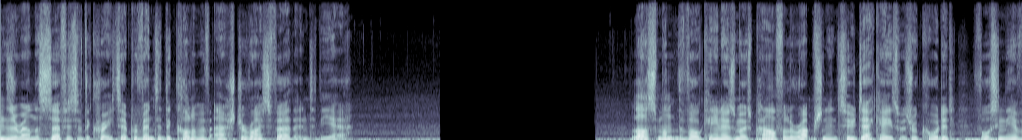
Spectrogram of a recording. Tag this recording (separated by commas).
Speech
